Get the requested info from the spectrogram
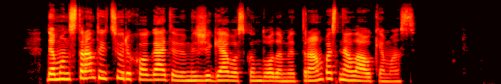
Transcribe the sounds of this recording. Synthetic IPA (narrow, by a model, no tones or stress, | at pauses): d̪ʲɛmɔnst̪ɾɑnt̪ɐɪt̪sʲuːɾʲɪxoːɡɑːt̪ʲɛʋʲɛmʲɪsʒʲɪɡʲæːʋoːskɐnd̪uɔd̪ɐmʲɪt̪ɾɐmˑpɐsnʲɛlˠɑˑʊkʲɛmɐs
